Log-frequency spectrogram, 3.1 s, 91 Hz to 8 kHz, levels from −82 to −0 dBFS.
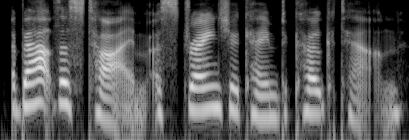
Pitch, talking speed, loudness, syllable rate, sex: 230 Hz, 155 wpm, -19 LUFS, 4.2 syllables/s, female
